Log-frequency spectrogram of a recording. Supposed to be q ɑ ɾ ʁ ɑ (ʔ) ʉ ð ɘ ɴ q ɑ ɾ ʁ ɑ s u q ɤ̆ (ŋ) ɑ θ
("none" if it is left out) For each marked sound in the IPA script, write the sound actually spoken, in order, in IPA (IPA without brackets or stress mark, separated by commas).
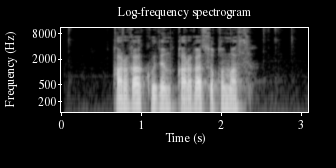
k, m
